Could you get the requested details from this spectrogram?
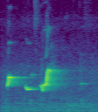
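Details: Ruby-throated bulbul, a captive aviary bird, singing a lure phrase: three loud, clear whistles in quick succession, the first high and level, the second lower, the last rising and drawn out.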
